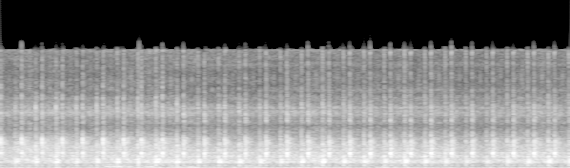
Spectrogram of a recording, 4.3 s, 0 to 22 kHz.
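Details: Rover P5B V8 idling with a sharp, even ticking of about three clicks a second from a noisy hydraulic lifter; the noise changes when pushed down hard.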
